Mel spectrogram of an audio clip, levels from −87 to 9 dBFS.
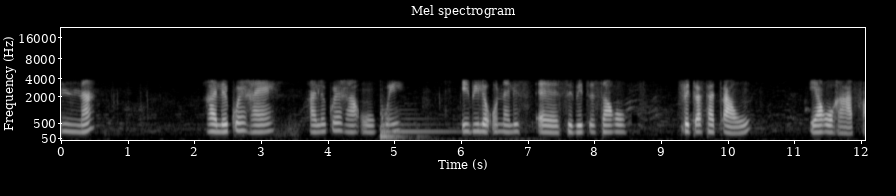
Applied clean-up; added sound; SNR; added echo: none; Bowed string instrument; 19 dB; none.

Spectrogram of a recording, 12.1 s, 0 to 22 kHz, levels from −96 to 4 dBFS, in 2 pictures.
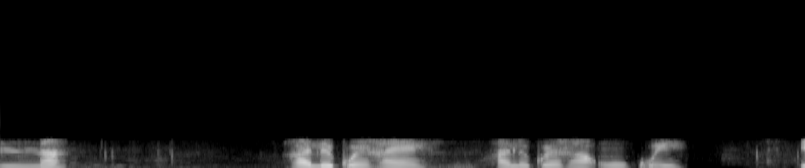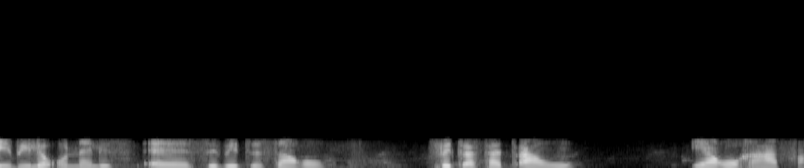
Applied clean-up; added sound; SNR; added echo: neural mask model Resemble Enhance denoiser.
